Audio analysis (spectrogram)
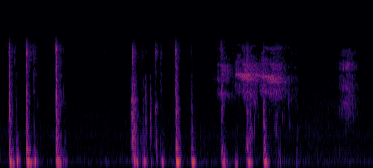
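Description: A password being typed on a computer keyboard while saving a Word document, with short bursts of close, crisp key taps in uneven clusters and a brief pause partway through.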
